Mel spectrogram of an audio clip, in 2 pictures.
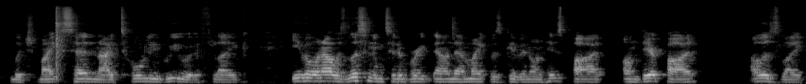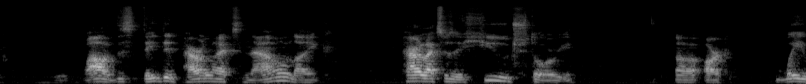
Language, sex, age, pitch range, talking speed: English, male, 20-39, 115-145 Hz, 165 wpm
